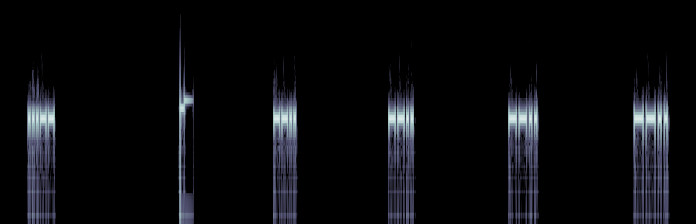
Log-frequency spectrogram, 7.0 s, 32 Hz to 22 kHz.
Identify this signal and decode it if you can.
Morse code, heard as a keyed tone, about 53 wpm, spaced as for 9 wpm, 700 Hz. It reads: 3 ZZZZ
